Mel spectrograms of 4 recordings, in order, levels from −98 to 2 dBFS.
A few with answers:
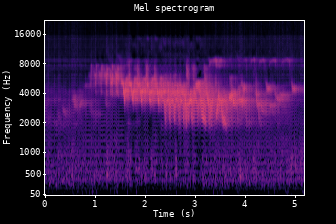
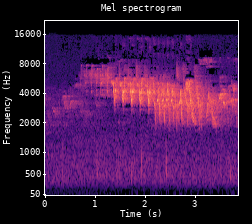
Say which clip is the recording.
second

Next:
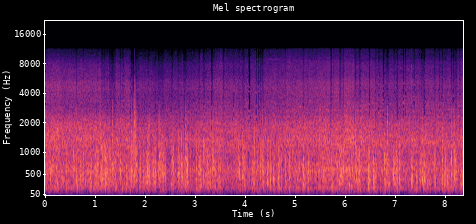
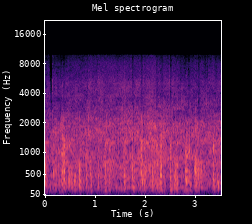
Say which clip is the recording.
first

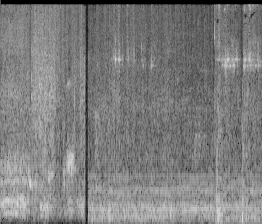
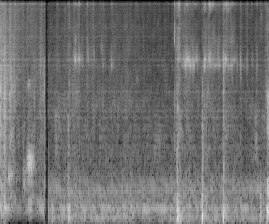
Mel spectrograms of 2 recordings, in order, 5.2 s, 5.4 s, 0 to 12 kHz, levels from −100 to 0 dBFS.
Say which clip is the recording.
first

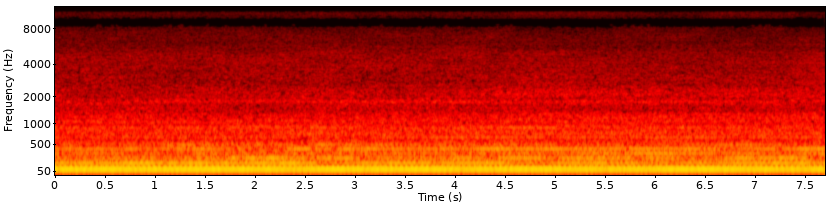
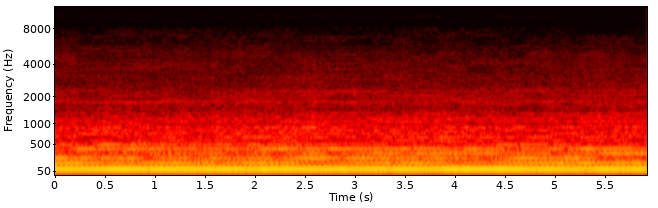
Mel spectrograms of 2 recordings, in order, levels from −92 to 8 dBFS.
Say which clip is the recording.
first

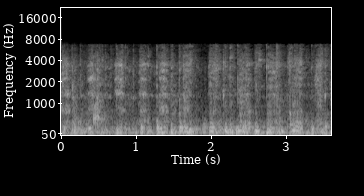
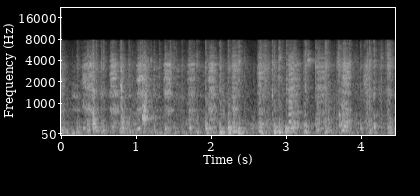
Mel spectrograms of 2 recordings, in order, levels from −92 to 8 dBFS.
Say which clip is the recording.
second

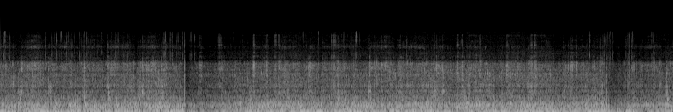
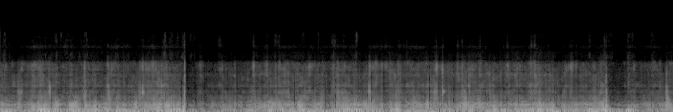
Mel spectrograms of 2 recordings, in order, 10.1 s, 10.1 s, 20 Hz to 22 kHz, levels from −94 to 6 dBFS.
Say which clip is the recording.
first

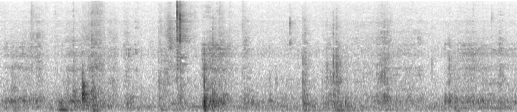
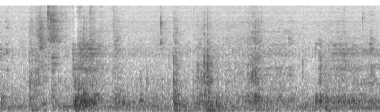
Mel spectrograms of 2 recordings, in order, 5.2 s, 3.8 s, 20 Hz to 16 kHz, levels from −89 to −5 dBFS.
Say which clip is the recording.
first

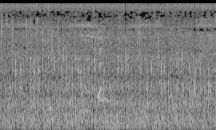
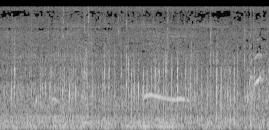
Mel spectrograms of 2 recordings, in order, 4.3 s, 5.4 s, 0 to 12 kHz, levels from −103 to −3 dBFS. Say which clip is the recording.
second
